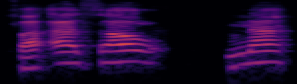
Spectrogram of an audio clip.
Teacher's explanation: لیے ہم اس را کو موٹا کر کے پڑھیں گے، فَأَثَرْنَ، نون کو بغیر کھینچے پڑھنا ہے، بغیر جھٹکا دیے پڑھنا ہے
